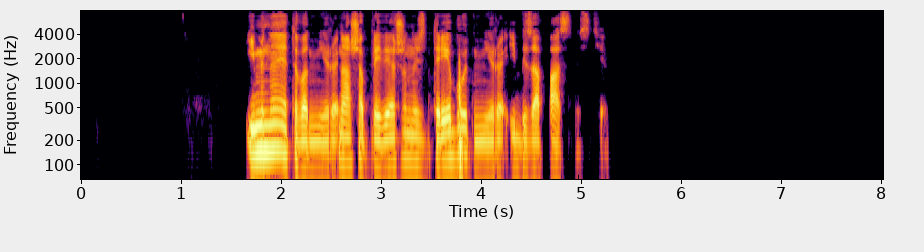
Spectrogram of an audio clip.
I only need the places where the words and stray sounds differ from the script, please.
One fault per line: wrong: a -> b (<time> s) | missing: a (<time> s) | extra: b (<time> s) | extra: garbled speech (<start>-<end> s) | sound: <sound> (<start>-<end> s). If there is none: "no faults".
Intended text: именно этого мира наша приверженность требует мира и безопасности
no faults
